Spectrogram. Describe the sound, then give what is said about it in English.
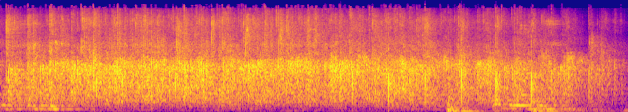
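Audience applause at a conference as a speaker is introduced, a sustained, dense wash of many clapping hands that stays loud and steady across the whole stretch without a break. “Let's give a round of applause for”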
